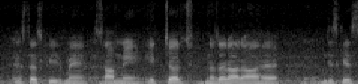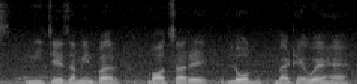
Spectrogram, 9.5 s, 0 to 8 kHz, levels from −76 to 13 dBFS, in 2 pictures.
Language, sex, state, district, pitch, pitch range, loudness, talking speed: Hindi, male, Uttar Pradesh, Ghazipur, 155 Hz, 145-165 Hz, -23 LUFS, 130 wpm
